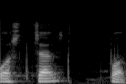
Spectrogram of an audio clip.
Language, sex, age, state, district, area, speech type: Bengali, male, 18-30, West Bengal, Jalpaiguri, rural, read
